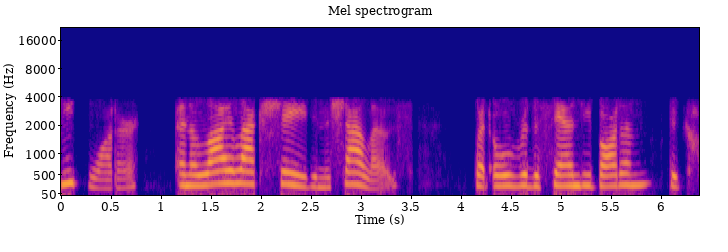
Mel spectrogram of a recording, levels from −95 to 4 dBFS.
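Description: Throughout, the speech runs through a G.723.1 codec. Its band spans 200 Hz to 3.5 kHz, with nothing above 3.7 kHz. A coarse, slowly updated voice model damages it heavily. It sounds muffled and hoarse, with blurred consonants, fitting a bitrate near 6 kbit/s.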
